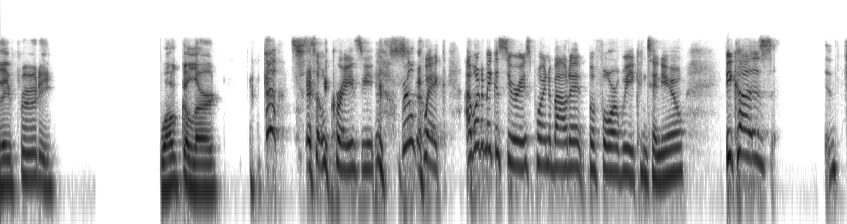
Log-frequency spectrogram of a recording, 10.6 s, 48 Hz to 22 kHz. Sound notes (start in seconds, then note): 3.2 laugh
